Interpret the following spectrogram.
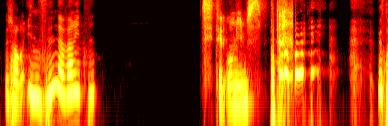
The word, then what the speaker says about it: Navarrete: Ça ne se dit pas Navarrete, Ah c'est vrai que j'aurais dû m'en douter. Ça ça se se dit comment? Navarriti. Navarrete? Ouais, genre Inzi Navarriti.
